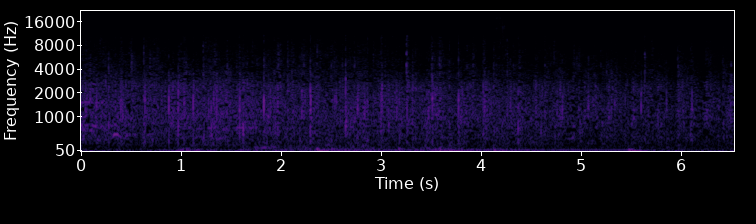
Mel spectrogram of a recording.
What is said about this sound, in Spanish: Bravo. Unos aplausos, por favor, para estas mujeres maduras.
